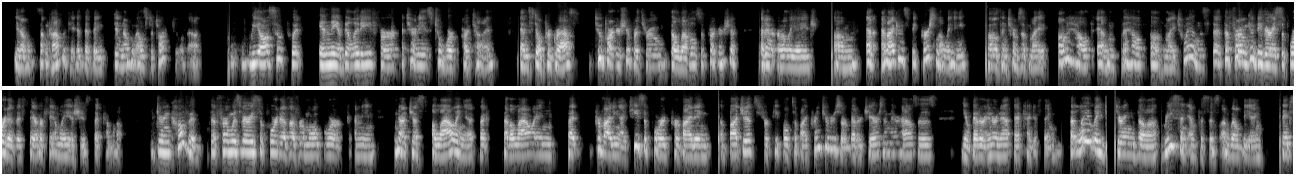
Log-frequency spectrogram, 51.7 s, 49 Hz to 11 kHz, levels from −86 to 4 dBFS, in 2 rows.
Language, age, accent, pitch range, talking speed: English, 60-79, American, 165-225 Hz, 150 wpm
